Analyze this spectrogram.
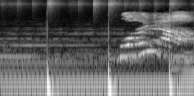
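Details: Young boy with speech and language delay who is receiving speech therapy and previously could not say single keywords, attempting a single keyword on prompt; speech and language delay.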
